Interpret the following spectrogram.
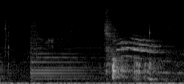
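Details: Domestic cat indoors finally gives a single meow after its owner pleads repeatedly; a short, rough, falling meow in the second half, preceded by the owner's voice and set against soft background music.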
